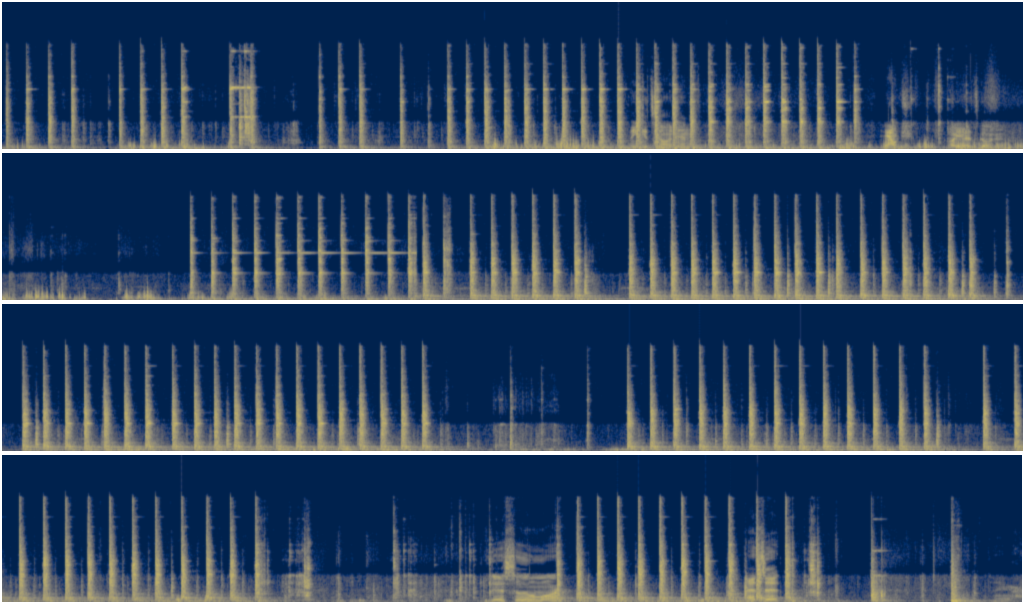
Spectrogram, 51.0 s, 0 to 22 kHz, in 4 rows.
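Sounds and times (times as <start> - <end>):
hammer striking steel punch: 4.0 - 10.8, 15.1 - 31.1, 33.4 - 41.7, 45.2 - 48.5.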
